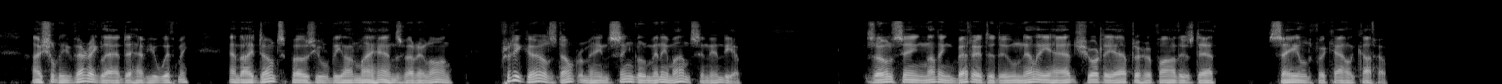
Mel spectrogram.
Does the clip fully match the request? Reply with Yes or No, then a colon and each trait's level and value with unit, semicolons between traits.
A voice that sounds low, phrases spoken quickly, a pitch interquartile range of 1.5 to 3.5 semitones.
No: very low, 95 Hz; average, 190 wpm; narrow, 2.6 semitones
